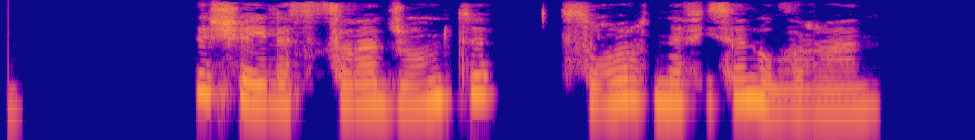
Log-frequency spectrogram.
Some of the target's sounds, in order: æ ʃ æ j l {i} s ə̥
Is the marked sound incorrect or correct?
incorrect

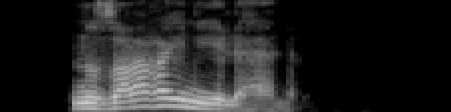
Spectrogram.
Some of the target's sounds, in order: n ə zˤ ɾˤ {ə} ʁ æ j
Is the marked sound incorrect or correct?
incorrect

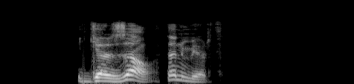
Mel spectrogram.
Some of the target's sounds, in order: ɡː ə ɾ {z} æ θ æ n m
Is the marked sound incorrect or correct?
correct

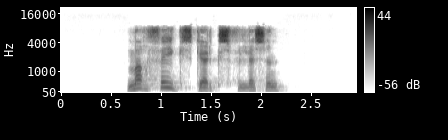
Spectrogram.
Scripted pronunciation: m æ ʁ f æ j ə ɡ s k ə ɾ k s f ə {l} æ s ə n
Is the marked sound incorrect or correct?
incorrect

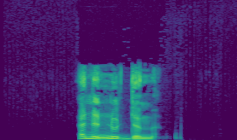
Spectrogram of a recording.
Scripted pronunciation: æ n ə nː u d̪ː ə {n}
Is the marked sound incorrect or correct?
incorrect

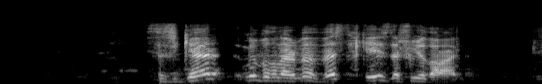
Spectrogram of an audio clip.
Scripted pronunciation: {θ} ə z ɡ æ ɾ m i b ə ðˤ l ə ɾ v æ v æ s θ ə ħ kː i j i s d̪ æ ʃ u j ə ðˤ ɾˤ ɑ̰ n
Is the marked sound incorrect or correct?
correct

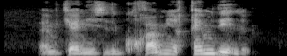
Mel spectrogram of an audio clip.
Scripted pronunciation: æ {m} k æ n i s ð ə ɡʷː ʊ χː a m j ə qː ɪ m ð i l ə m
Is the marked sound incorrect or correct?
correct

